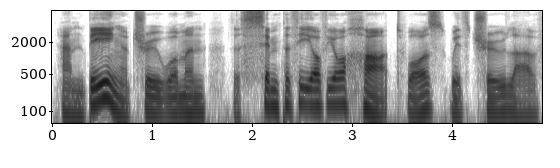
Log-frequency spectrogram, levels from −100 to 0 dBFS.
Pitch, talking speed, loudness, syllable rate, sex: 105 Hz, 170 wpm, -21 LUFS, 3.8 syllables/s, male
